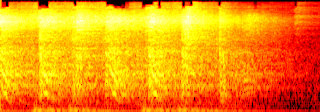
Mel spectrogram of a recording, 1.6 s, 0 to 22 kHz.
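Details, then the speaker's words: Restored Honda SP1 V-twin dry-cranked in short bursts with the fuel tank removed, fresh oil just added, to prime oil pressure until the oil light goes out: an even burst of compression pulses, about five a second, with no firing. "i'm purposely doing this with no fuel tank on so that we have absolutely no chance of the bike starting this may take a while because it's got to get oil round absolutely everywhere"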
